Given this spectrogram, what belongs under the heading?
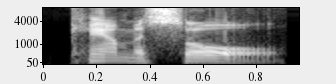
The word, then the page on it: camisole: American English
